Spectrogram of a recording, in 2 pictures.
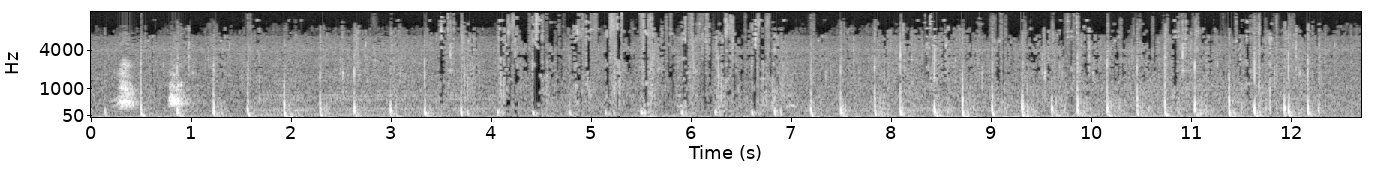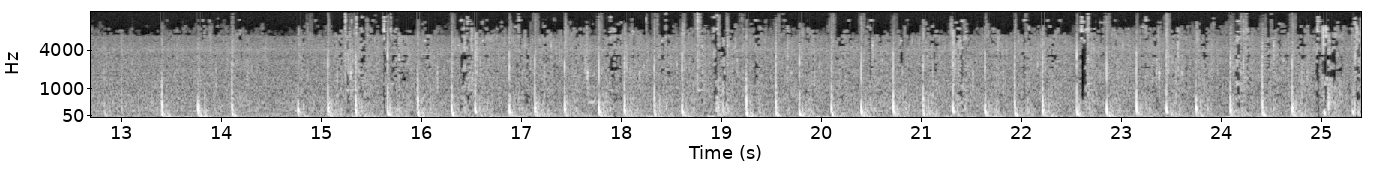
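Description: Footsteps crunch quickly and steadily on hard ground and grass.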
